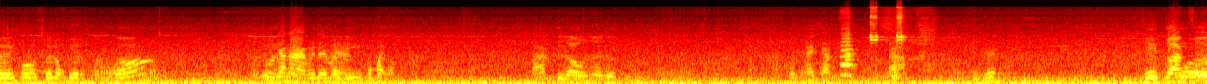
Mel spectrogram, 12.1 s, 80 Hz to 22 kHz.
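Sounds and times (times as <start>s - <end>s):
low rumble of street noise: 0.0s - 12.0s.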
